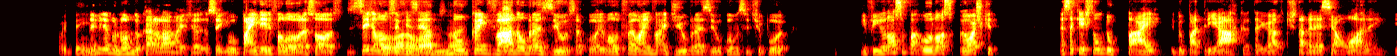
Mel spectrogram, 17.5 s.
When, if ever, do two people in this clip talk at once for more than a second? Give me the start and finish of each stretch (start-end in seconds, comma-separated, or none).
4.5-5.8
